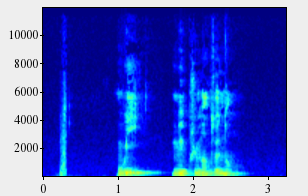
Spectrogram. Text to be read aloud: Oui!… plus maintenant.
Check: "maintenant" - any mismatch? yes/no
no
